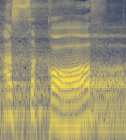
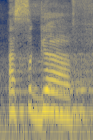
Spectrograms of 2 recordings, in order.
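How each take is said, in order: First: The middle consonant is a deep q sound. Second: The middle consonant is a hard g sound. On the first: The speaker calls it right. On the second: The speaker calls it wrong.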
